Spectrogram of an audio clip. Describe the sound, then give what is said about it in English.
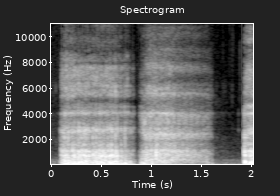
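A person attempts a lion's roar for a roar challenge; it comes out as a raspy, snore-like rumble: two loud, drawn-out bursts, then a third beginning after a short pause. “It sounds like you have sleep apnea.”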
